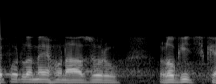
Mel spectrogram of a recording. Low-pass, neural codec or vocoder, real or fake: 3.6 kHz; none; real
